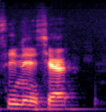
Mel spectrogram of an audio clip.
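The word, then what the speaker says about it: signature: बाद क्या लिखा है सी नेचर इसको आप पढ़ेंगे तो इसमें देखिए जी साइलेंट है ठीक है ना कल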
